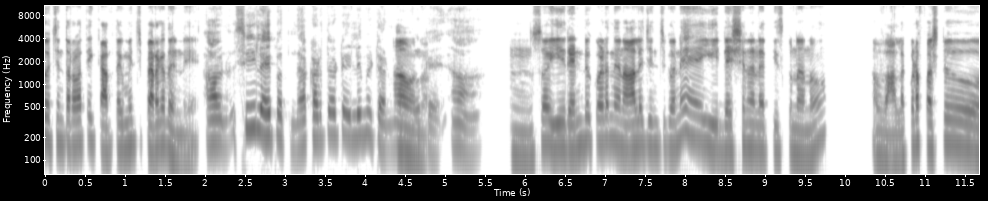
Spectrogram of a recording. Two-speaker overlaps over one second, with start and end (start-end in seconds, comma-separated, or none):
none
